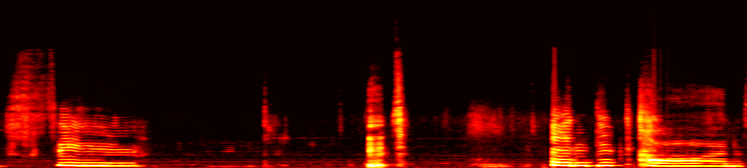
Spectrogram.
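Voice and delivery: thrilled to show the Benedict Cumberbatch shirt; excited reveal. Real, not acted. Showing the viewers her new shirt, excitedly. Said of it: "So I was so excited".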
